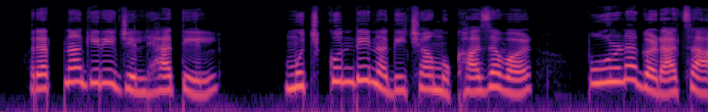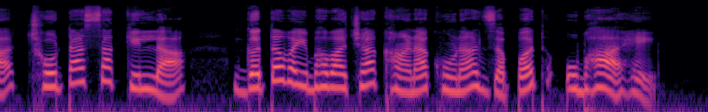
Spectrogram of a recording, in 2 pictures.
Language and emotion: Marathi, neutral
